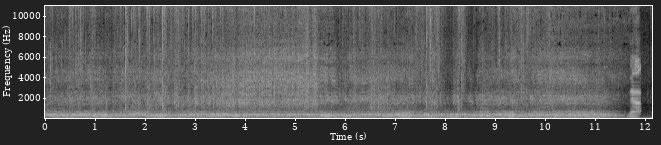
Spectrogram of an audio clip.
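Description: Hydro jetter running steadily, its high-pressure water jet working inside a blocked drain pipe and spraying dirty water back out of the pipe opening around the hose. The steady noise stops near the end. The nozzle is getting stuck, either at a bend or at the blockage.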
